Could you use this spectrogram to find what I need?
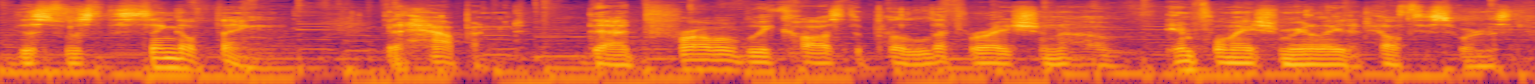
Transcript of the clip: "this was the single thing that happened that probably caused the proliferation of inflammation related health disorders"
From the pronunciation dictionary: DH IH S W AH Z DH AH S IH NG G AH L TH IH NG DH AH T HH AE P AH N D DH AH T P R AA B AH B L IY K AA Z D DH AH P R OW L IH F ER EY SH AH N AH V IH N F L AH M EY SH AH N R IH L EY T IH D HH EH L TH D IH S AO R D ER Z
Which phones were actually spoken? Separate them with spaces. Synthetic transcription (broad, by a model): DH IH S W AH Z DH AH S IH NG G L TH IH NG DH AH T HH AE P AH N DH AH T P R AA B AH B L IY K AA Z DH AH P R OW L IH F ER EY SH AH N AH V IH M F L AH M EY SH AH N R IH L EY T IH D HH EH L TH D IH S AO R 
